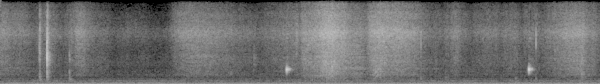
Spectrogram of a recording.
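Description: Steady low rumble inside a van's cabin. A few light clicks come in the first second, and two short high beeps, about three and five seconds in, come as the dashboard touchscreen's buttons are pressed.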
